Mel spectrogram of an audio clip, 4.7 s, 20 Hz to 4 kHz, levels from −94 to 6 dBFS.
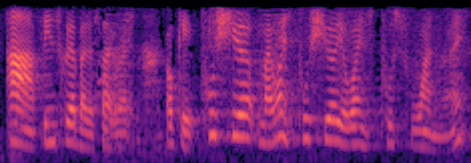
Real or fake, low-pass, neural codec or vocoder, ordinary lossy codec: real; 3.6 kHz; none; AAC, 16 kbps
